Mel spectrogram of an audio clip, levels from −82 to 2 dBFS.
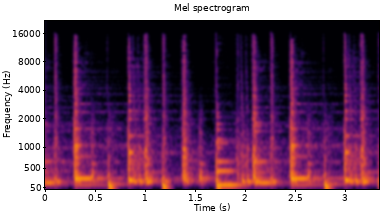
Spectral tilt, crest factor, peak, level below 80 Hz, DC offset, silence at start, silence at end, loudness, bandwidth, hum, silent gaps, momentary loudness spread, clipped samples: -5.5 dB/octave; 20 dB; -2 dBFS; -34 dBFS; under 0.1%; 0 s; 0 s; -23 LUFS; 16.5 kHz; none; none; 4 LU; under 0.1%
